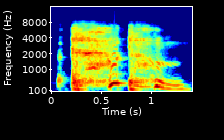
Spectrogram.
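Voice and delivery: coughing fit; dusty throat cough; coughing on dust. Real, not acted. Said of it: "I think I'm choking on dust".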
